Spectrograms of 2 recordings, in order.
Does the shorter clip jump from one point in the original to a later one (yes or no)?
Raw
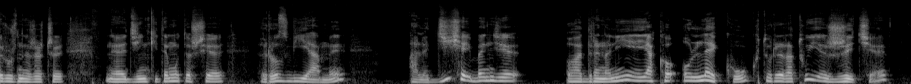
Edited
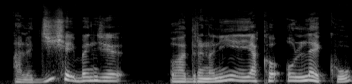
no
